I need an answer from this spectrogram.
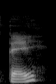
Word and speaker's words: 得: When it's pronounced as day, it is a modal verb.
